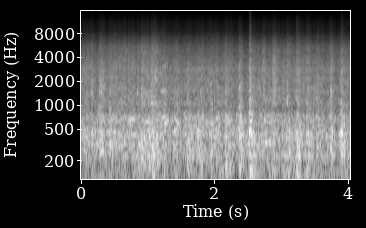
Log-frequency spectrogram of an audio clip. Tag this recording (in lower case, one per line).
vehicle
train
rail transport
